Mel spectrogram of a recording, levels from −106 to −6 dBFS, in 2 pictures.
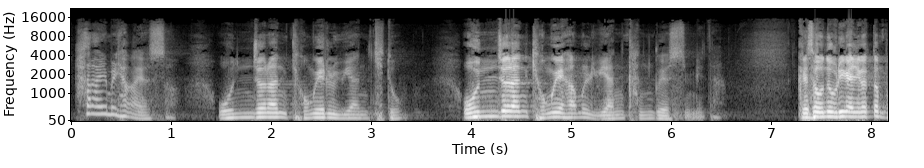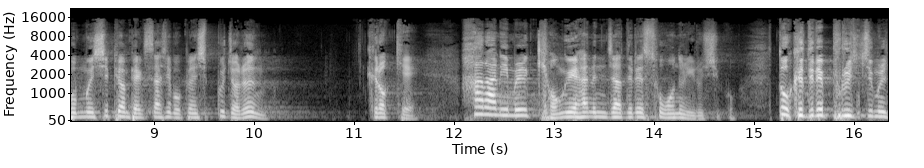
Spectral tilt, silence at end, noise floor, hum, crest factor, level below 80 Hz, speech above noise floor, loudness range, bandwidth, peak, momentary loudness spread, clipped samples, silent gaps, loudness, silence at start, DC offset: -4.5 dB/octave; 0 s; -68 dBFS; none; 20 dB; -52 dBFS; 48 dB; 7 LU; 15 kHz; 0 dBFS; 17 LU; under 0.1%; none; -19 LUFS; 0.05 s; under 0.1%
